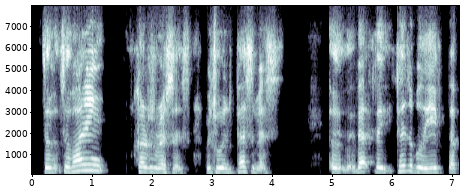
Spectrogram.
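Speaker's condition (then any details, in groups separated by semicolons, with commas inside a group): Acquired brain injury; ongoing recovery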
